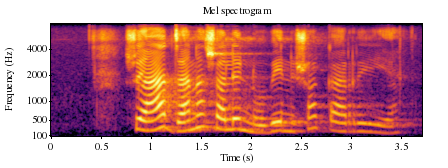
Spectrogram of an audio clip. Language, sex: Tsonga, female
